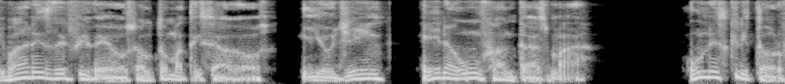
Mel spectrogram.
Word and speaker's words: Eugene: Eugene, con el acento en la E final, que sabía aspiraciones artísticas no correspondidas.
